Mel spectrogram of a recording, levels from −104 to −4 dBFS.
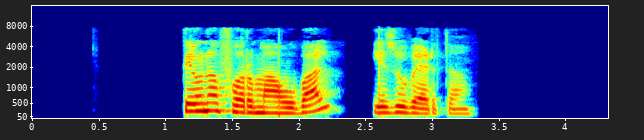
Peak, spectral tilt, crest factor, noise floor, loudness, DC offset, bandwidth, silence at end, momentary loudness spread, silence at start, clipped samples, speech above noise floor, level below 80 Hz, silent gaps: -2 dBFS; -7 dB/octave; 16 dB; under -90 dBFS; -14 LUFS; under 0.1%; 7.8 kHz; 1.05 s; 14 LU; 1.15 s; under 0.1%; over 77 dB; -54 dBFS; 2.36-2.55 s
